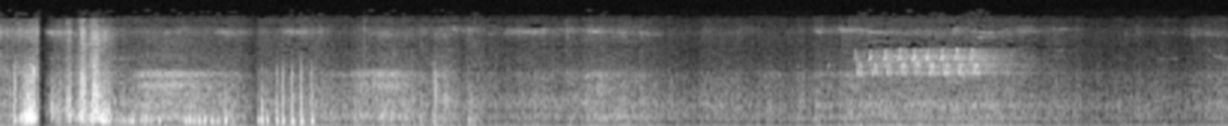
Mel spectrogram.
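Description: Quiet forest ambience with faint high bird chirps. About six seconds in, a bird gives a short, rapid trill of evenly repeated high notes. A few brief rustles or knocks come in the first second.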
